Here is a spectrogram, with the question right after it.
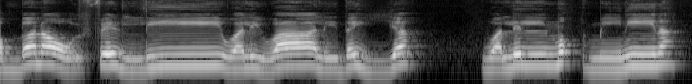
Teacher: ولوالدی وللمؤمنین، اب کو میں نے جھٹکا دیا یہاں پہ کیونکہ حمزہ کے اوپر جزم ہے تو اس کو ہم جھٹکا دے کر پڑھیں گے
